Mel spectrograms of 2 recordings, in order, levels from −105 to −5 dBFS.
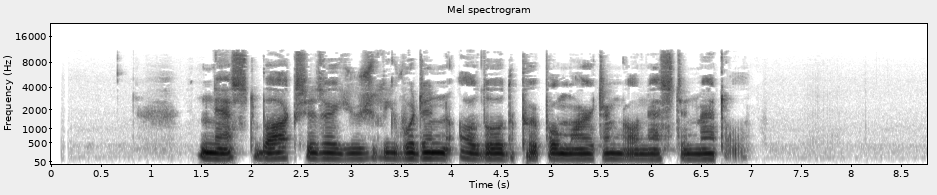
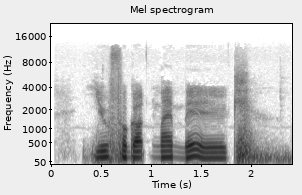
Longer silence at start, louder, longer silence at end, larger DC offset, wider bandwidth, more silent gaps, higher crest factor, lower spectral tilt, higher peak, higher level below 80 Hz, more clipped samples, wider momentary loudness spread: first, 1.5 s vs 0.4 s; first, -19 LUFS vs -25 LUFS; first, 2 s vs 0 s; neither; about the same, 11 kHz vs 12 kHz; neither; about the same, 18 dB vs 18 dB; second, -6 dB/octave vs -8.5 dB/octave; first, -2 dBFS vs -8 dBFS; second, -62 dBFS vs -50 dBFS; neither; about the same, 8 LU vs 10 LU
